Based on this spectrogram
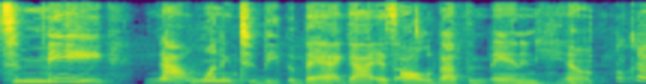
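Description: Somewhat breathy woman at medium pitch, moderate pace, very wide pitch swings and hardly any pauses. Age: 40s. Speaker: dating podcast guest. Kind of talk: casual chat.

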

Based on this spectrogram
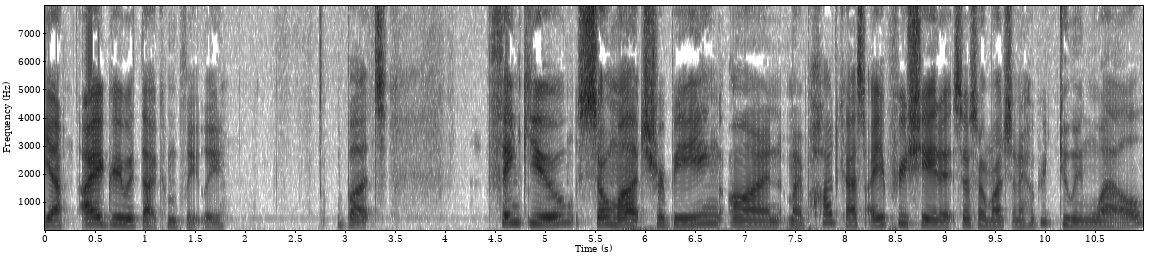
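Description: At a fairly slow pace, a woman with a fairly high pitch speaks in an ordinary speaking voice with lively intonation. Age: 20s. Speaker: podcast host. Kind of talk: casual chat.

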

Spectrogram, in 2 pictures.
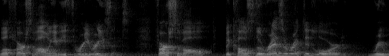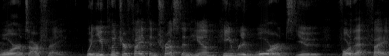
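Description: Audible room echo fills the space as a man talks with a Southern US accent at a fairly slow pace. His high voice carries lively intonation. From US South. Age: 50s. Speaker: pastor. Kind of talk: sermon.

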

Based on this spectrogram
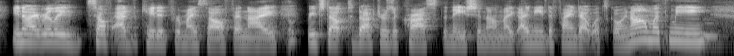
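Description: A woman with an American accent, an ordinary speaking voice, fairly low pitch, ordinary pitch variation and a fairly quick pace. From US, various places (Air Force brat). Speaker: small business owner, dog treat baker. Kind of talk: casual interview.

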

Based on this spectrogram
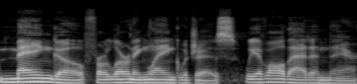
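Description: Using an ordinary speaking voice, a man talks at a fairly slow pace in a fairly low pitch with ordinary pitch variation. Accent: American. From Boston, Massachusetts. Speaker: library circulation head. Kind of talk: casual interview. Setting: podcast studio.

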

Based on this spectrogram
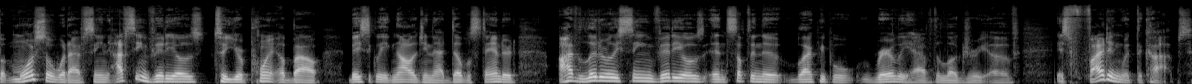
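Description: Speaking at a fairly quick pace, a man uses a plain, everyday voice of medium pitch with lively intonation. The recording is very clean with a silent background. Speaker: podcast guest. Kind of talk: casual conversation.

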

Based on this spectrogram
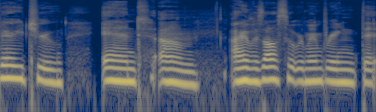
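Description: Very clean and set against a silent background, this recording features a woman. Her pitch is fairly low and her intonation monotone and flat. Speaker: podcast host, cancer survivor. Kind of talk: interview, faith-based talk.

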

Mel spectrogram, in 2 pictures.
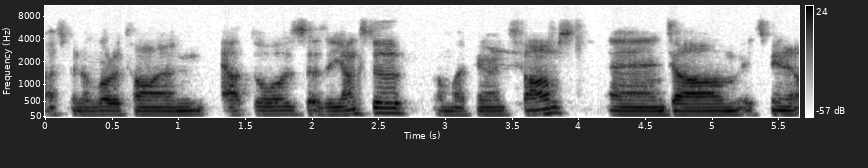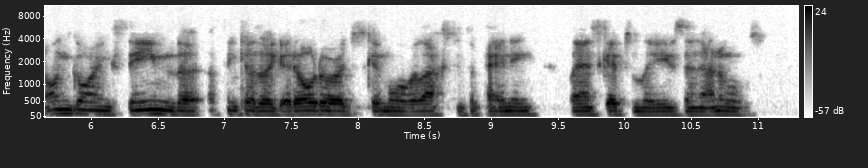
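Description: A fairly low-pitched man with an Australian accent, monotone and flat, with hardly any pauses. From Adelaide, South Australia. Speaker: mural artist. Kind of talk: interview. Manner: hesitant, with fillers.

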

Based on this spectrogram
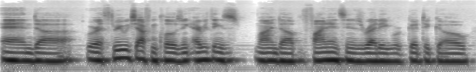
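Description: A man speaks at a moderate pace with hardly any pauses, his medium pitch held in a monotone, flat intonation. His tone is dark and mellow. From New Jersey suburbs. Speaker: real estate investor, landlord. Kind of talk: interview, casual chat.

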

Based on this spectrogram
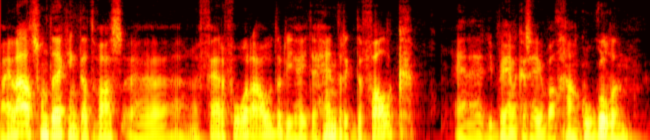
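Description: This man's voice sits at a medium pitch and sounds somewhat breathy. He talks at a fairly quick pace with ordinary pitch variation. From Netherlands, Friesland. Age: 40s. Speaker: podcast co-host, genealogist. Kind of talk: casual chat.

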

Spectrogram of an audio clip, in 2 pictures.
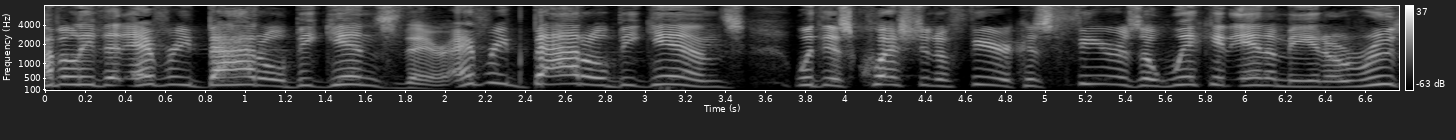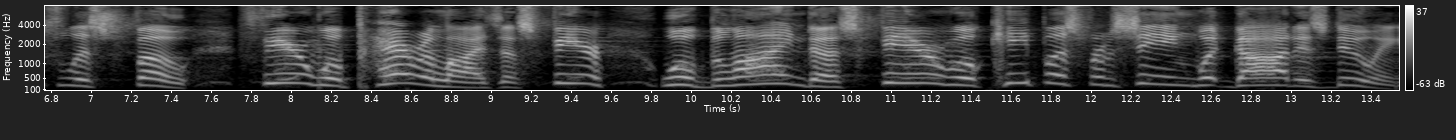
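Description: A man's raised, projected voice, extremely high in pitch with a bright, sharp tone, ordinary pitch variation and a moderate pace, in a dry, close sound with no echo. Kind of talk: sermon to a live congregation. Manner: animated call-and-response preacher, urging the crowd to say amen; warm, conversational, stops and restarts mid-sentence.

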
